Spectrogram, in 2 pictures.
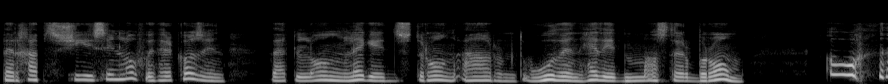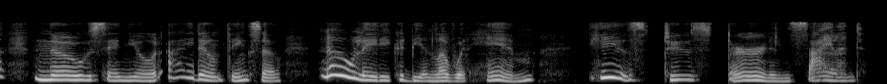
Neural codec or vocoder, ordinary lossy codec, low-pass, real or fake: none; AAC, 32 kbps; 7.2 kHz; real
